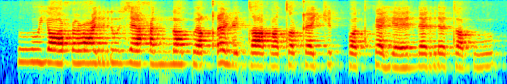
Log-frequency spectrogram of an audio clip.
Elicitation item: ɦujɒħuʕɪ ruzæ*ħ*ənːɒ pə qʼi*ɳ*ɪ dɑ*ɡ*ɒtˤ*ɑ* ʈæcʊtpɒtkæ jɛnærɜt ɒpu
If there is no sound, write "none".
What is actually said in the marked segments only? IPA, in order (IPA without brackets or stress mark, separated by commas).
ħ, ɳ, ɡ, ʌ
